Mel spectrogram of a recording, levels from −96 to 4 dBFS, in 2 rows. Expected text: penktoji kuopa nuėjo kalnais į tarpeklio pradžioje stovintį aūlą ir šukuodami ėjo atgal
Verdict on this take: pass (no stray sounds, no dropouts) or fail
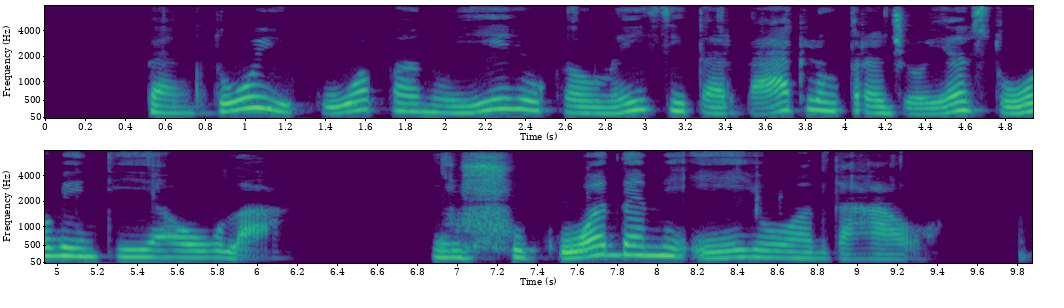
pass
